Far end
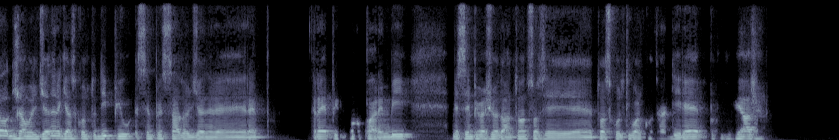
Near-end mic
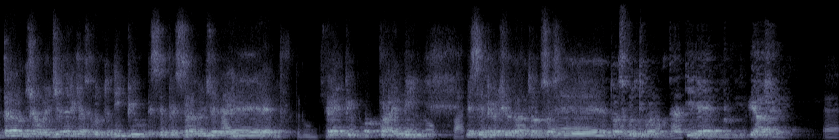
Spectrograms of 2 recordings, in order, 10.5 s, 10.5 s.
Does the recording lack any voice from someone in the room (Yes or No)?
No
